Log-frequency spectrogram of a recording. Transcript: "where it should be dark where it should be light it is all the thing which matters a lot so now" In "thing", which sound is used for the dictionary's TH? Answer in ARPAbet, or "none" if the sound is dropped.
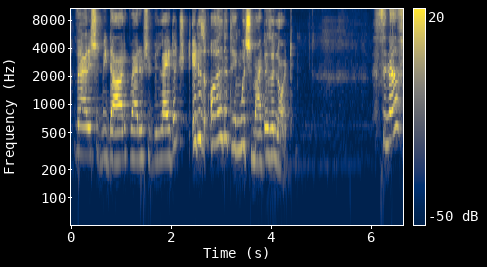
T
